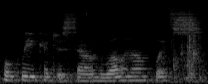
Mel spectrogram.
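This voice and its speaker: A woman live streamer with a deep voice, chatting casually with her viewers while she sets up a game. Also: flat delivery, a little fast. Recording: echoey room with loud background noise.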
